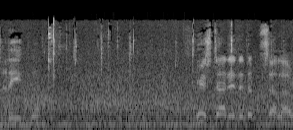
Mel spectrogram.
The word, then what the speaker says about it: Uppsala: You studied at Uppsala, right? That's right. Is that how you pronounce it? Uppsala? Nearly. Uppsala. Uppsala.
